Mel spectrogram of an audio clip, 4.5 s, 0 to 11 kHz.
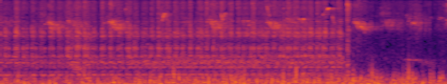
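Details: Older Arno fan, about 10 years old, overheats and makes a coarse rattling drone at speeds one to three, weak at low speed, running slightly faster at max; worn motor bushings let the shaft wobble.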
